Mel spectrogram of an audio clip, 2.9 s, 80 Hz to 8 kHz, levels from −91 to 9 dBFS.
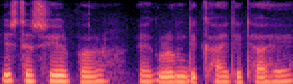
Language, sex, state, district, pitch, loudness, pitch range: Hindi, male, Arunachal Pradesh, Lower Dibang Valley, 150 Hz, -16 LUFS, 140-155 Hz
